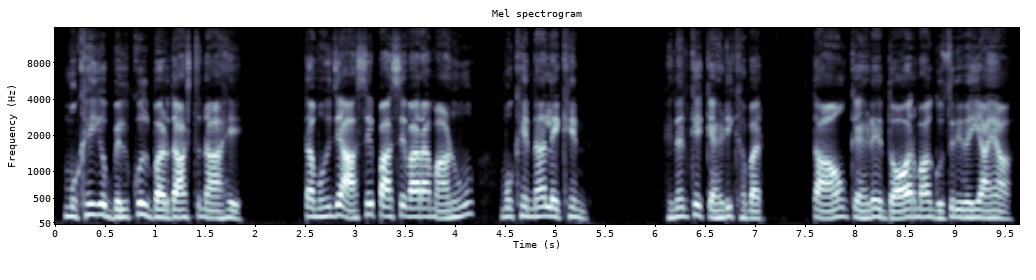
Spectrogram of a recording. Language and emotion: Sindhi, angry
